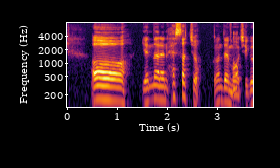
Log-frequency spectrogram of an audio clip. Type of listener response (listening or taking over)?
listening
